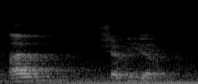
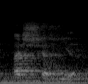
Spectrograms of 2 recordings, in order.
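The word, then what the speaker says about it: الشبير: So if you wanted to say Al-Shabir, you say Ash-Shabir. You'll drop the lam.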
